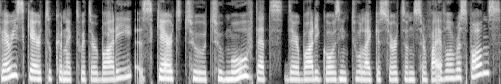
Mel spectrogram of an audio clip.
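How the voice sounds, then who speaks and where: A woman speaks at a moderate pace with hardly any pauses, in a medium pitch with ordinary pitch variation. The recording is dry and close, with no echo. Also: very clean recording, silent background. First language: not English. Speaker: podcast host. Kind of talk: podcast conversation.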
